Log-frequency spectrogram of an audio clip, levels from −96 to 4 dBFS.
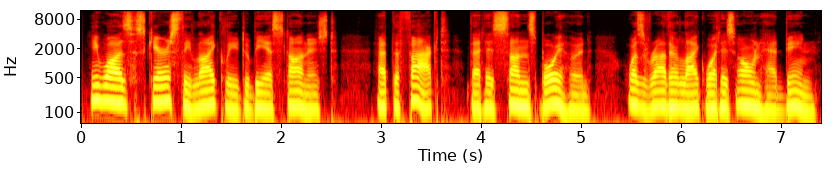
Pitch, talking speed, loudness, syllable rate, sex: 130 Hz, 180 wpm, -17 LUFS, 4.8 syllables/s, male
